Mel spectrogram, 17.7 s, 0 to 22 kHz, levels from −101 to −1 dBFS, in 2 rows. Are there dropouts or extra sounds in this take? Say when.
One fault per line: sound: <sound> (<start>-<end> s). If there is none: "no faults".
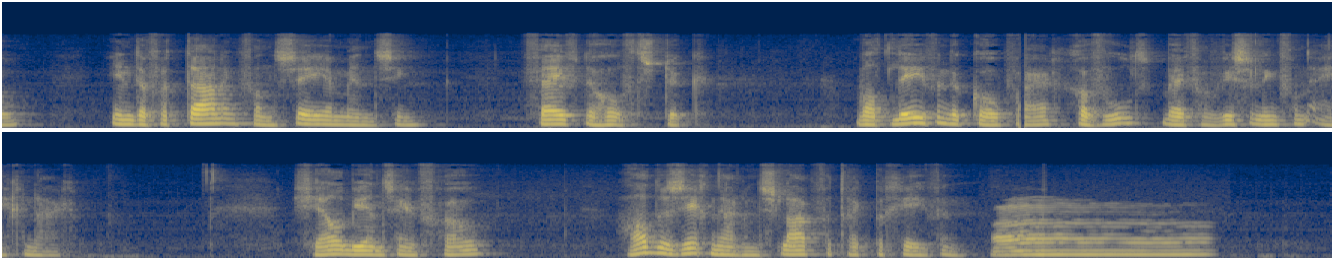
sound: dropout (6.8-6.8 s)
sound: laugh (15.5-17.0 s)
